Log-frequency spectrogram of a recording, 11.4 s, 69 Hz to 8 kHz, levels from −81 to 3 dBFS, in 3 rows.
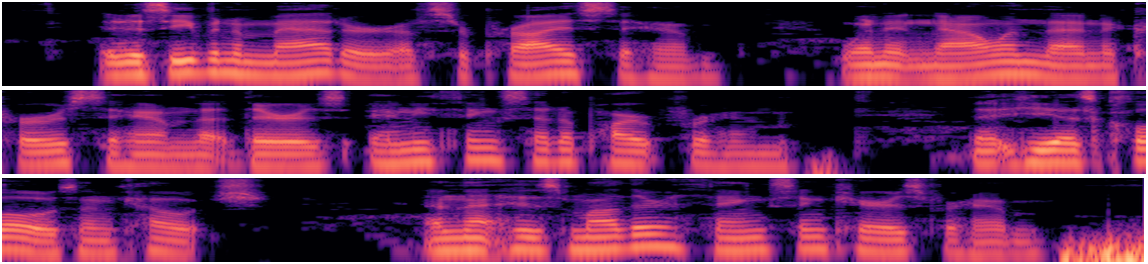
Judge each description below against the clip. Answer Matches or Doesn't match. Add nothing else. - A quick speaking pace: Matches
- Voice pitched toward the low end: Matches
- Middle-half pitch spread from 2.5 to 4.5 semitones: Matches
